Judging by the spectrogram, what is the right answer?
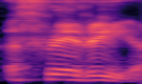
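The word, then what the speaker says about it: Freire: but when Hankins and Freya wrote their paper uh which came out as I said a year or two ago uh afraere I guess I should say that's the Portuguese pronunciation um they they gave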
